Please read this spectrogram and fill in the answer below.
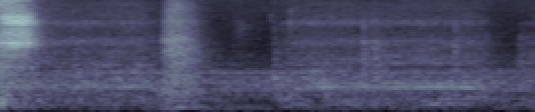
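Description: HP large-format printer running faintly: a quiet, steady mechanical whir.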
